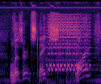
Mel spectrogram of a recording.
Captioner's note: buzzer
